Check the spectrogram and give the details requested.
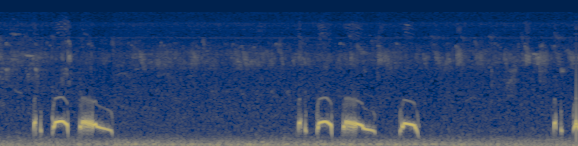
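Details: Spotted dove serving as a ground decoy, repeating its phrase twice: short pip, rounded coo, long falling coo and an ending coo, each phrase about four seconds apart, with faint small-bird chirps and low rumble behind.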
